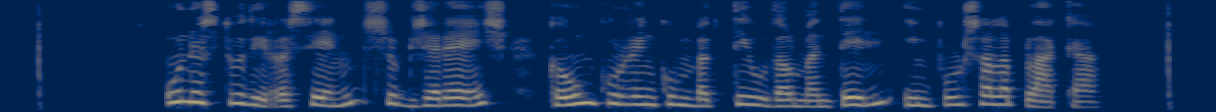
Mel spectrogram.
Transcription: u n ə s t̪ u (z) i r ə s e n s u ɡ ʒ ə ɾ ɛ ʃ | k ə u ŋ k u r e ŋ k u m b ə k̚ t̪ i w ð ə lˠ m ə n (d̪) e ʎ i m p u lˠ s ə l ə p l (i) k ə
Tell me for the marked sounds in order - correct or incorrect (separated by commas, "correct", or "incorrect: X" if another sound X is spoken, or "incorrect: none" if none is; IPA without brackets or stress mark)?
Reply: incorrect: ð, incorrect: t̪, incorrect: a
